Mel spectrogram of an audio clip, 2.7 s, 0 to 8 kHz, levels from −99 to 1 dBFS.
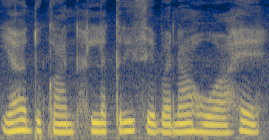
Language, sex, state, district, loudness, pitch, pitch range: Hindi, female, Arunachal Pradesh, Papum Pare, -12 LUFS, 185 Hz, 175-200 Hz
